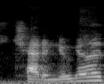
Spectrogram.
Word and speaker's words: Chattanooga: The police chief of Chattanooga, Tennessee, came out. I'm not sure how to pronounce that city's name.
